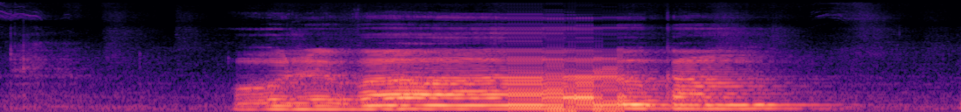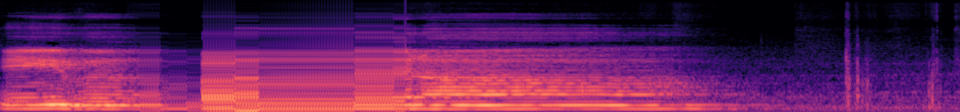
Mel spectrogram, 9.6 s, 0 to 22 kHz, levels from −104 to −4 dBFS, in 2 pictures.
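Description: From 2.55 to 3.13 s, and again from 5.51 to 6.83 s, the sound turns into a rigid, metallic buzz near 66.7 Hz. This is robotic sound from repeated short buffers, likely a roughly 15 ms chunk looped in place of real audio, most of the first stretch and all of the second.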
